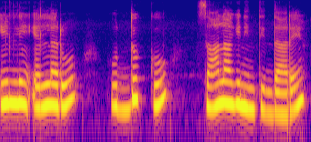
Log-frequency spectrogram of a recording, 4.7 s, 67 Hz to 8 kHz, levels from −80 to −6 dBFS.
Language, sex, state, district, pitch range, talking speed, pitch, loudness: Kannada, female, Karnataka, Bangalore, 220-255 Hz, 65 wpm, 240 Hz, -12 LUFS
